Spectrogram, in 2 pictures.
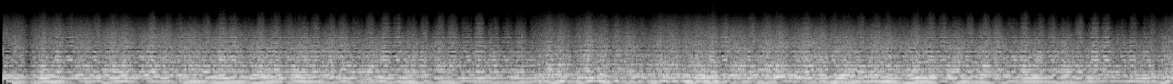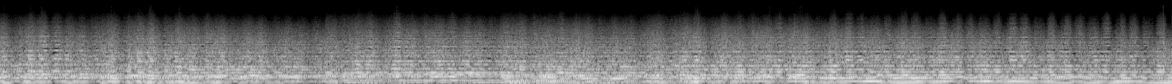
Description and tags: the last days of the earth v1 sample by kk
hope u like it :D did it on keyboard on ableton
creepy, dramatic, film, sad, spooky, terrifying, terror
